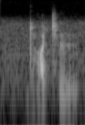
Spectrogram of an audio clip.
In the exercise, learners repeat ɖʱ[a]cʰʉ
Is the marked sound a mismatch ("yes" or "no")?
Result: yes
